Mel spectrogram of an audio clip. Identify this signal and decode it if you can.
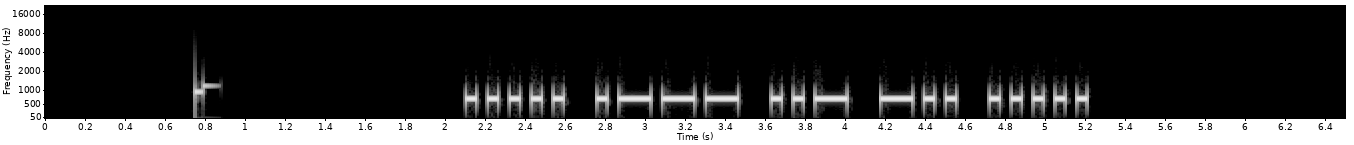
Morse code, heard as a keyed tone, about 22 wpm, 700 Hz. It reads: 5JUD5
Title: Five Challenging Letter-Number Combinations 22wpm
